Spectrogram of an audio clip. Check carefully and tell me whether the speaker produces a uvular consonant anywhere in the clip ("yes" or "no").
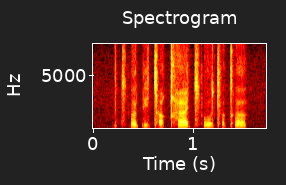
yes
